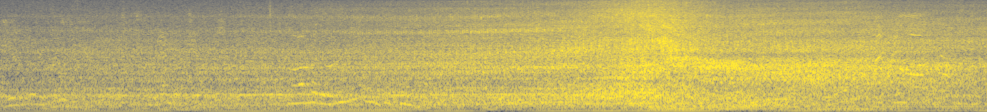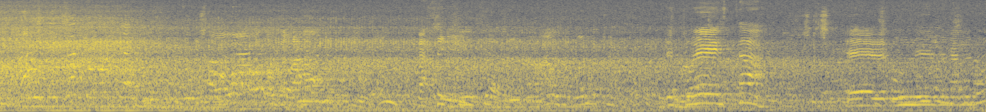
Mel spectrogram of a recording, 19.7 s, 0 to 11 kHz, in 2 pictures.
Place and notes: SBG, Plaça Dr. Griera - Viernes
Los viernes son el dia del mercado municipal en Sant Bartomeu. Aunque apenas son dos los puestos que se han instalado esta semana en la pequeña Plaça del Dr Griera, que hace también las veces de centro del pueblo y un habitual lugar de paso y encuentro para los vecinos.
12 August, 11:00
